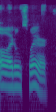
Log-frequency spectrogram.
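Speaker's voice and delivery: sarcastic, slow, prim, goody-goody fake tone. Mocking someone who acts too proper to swear: mocking a fake prim person. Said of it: "Not this fucking fake ass".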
